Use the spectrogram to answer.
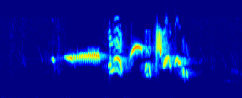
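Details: Daurian redstart (Phoenicurus auroreus) song: a thin, level, high whistle lasting about half a second, then a quick jumble of scratchy, twittering notes. No other sounds are heard.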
